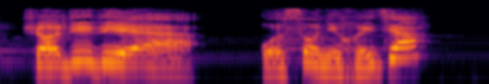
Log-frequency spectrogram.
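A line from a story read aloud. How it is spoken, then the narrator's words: Loud. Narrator (Chinese): 大白熊大声说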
